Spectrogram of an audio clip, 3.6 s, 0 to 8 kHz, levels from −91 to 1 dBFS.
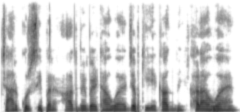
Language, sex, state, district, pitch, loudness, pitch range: Hindi, male, Jharkhand, Ranchi, 140 Hz, -18 LUFS, 140-145 Hz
